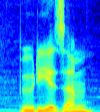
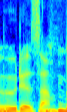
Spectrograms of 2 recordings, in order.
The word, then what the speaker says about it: Buddhism: And I, I love when I meet people who practice Buddhism. Did I say that right? – No, Bu- Buddhism. Buddhism. Buddhism. Yeah, Buddhism.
